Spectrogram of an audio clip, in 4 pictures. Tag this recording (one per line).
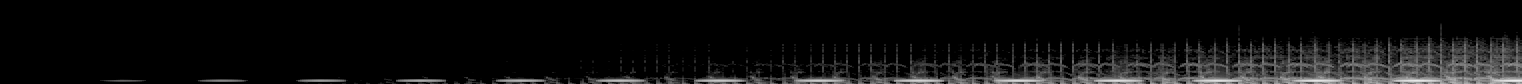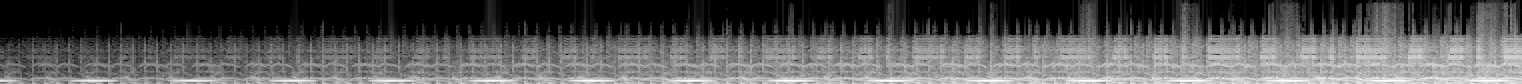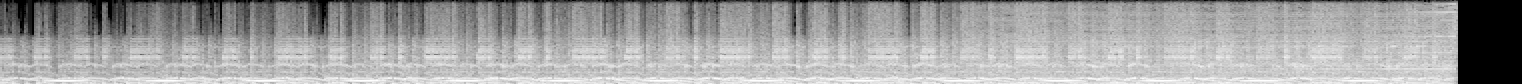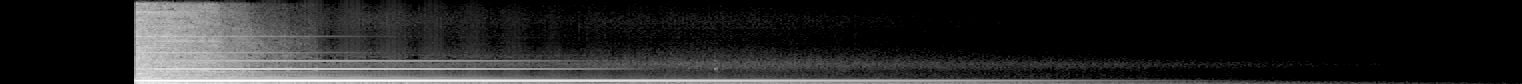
big-bang
conglomerate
